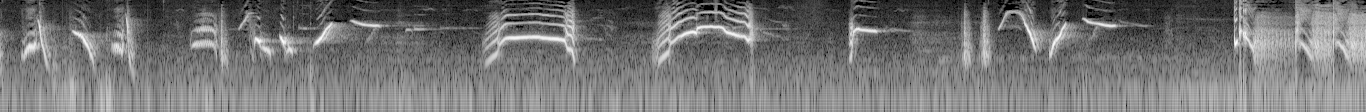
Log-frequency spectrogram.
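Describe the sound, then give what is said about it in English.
A lyrebird runs through a loud, varied medley of mimicked calls: sharp swooping whistles, ringing arched notes, quick chirps, and a harsh rasping burst at the end, with no voices. “All right, so this is all genuinely a liar bird.”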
